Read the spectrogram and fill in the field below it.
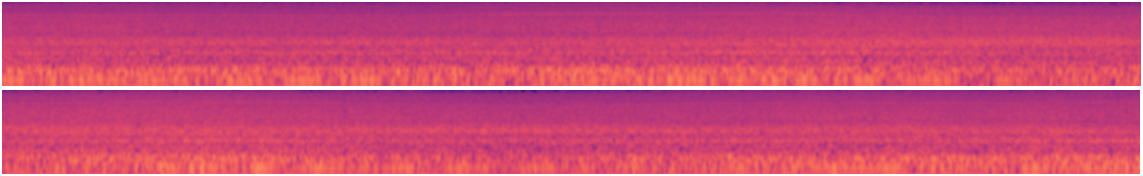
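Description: A truck engine drones steadily while driving.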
